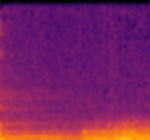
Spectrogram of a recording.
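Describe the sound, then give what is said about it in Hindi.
Thunder rumbles low and heavy over steady rain, then swells into a louder, rolling crack about halfway through. Nobody speaks. “वो बिजली कड़की घटा उमड़ी मगर कुछ पल को आंख बरसी भी मगर मौसमी बारिश की तरह”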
